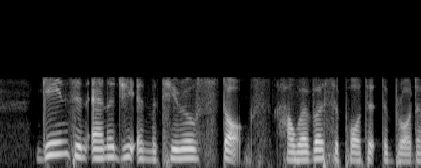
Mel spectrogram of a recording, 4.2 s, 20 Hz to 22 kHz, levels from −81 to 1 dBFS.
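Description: No technical faults are audible.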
